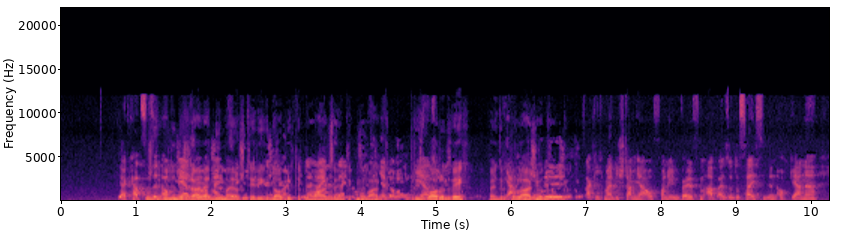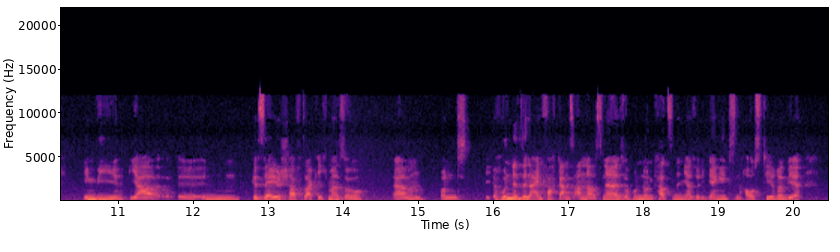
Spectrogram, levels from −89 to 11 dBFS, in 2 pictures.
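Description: The clip is speech with two recurring call faults. An echo leak runs from 1.97 to 3.14 s, 3.66 to 4.74 s, 5.11 to 5.6 s and 6.13 to 7.1 s. A delayed copy of the voice trails by 360 to 368 ms. It sits about 5 dB below the speech at first, then about 10 dB below. The likely cause is a far-end echo canceller failing to remove loudspeaker pickup. Speech suppressed in double talk hits 1.78 to 3.32 s, 3.68 to 3.98 s and 6.41 to 7.01 s. The voice dips in pieces, by up to about 15 dB early, then about 10 dB and about 5 dB. This is likely an echo canceller turning down both talkers while they overlap.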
